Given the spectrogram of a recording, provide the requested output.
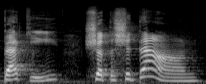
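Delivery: loud, slow, emphatic command; forceful retold demand; retold firm order. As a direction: act out laying down the law, word by word. Acting out order to bank teller.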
